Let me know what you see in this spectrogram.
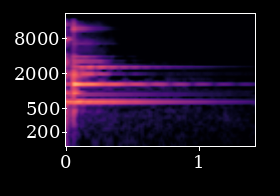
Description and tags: metal cracktoy crank-toy toy childs-toy musicbox
childs-toy, cracktoy, crank-toy, metal, musicbox, toy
